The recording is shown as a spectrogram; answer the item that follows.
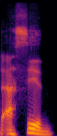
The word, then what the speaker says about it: Asiegbu: Did I pronounce about Asiegbu?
